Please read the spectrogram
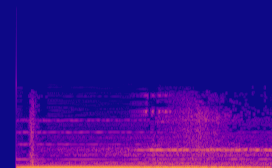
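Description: Synthesized musical sting for a show's opening title card. It starts suddenly with a deep bass drone and held tones. A bright high tone joins about a second in, and the sound begins to fade near the end.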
